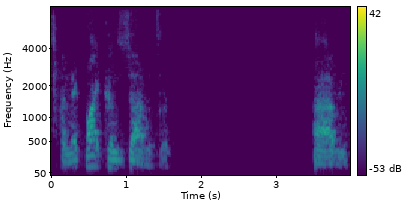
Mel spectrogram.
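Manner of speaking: usual speaking voice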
